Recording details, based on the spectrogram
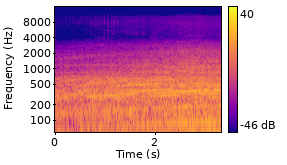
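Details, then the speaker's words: Yamaha NMAX (pre-facelift) scooter running Shell Advance Power 15W50 after draining Fastron Platinum: engine was smoother but grows coarser and gritty when ridden gently at low load, running harsher over time. Oil suspected, not confirmed. "ini suara sudah lebih halus tapi ya karena penulis pakainya geber-geber coba ini dipakai pelan sekarang makin lama makin kasar"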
